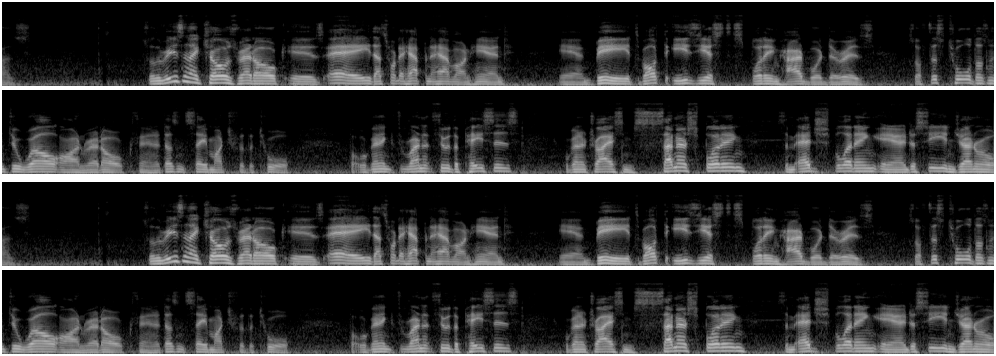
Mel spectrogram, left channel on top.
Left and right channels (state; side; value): identical; both; correlation 1.00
